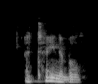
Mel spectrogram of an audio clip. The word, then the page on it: attainable: British English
